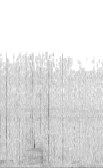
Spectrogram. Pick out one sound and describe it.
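A fire crackles in a barrel.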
